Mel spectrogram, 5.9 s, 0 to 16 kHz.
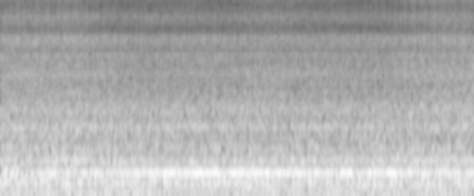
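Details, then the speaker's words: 2013 GMC Terrain after engine rebuild, first start-up: even, steady idle with constant hum and no knocks or ticks; no check engine light, timing appears correct, oil circulating, engine healthy. "the first start up it sounds fine no knocking timing no check engine light so the timing seem to be on oil's moving"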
